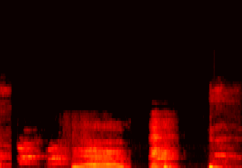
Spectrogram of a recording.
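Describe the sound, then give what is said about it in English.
A dog being pet-sat gives a few short, harmonic yelping calls, including one longer whine-like sound, with silent gaps between the bursts. “is that your fucking fire alarm? No, that's a dog I'm sitting right now.”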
